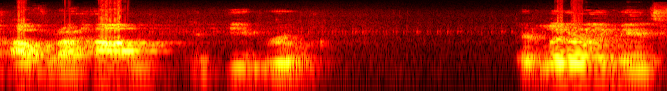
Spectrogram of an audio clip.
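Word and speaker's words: אברהם: tradition the Abrahamic faith traditions Oh Abraham is pronounced Avraham and Hebrew it literally means father of many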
